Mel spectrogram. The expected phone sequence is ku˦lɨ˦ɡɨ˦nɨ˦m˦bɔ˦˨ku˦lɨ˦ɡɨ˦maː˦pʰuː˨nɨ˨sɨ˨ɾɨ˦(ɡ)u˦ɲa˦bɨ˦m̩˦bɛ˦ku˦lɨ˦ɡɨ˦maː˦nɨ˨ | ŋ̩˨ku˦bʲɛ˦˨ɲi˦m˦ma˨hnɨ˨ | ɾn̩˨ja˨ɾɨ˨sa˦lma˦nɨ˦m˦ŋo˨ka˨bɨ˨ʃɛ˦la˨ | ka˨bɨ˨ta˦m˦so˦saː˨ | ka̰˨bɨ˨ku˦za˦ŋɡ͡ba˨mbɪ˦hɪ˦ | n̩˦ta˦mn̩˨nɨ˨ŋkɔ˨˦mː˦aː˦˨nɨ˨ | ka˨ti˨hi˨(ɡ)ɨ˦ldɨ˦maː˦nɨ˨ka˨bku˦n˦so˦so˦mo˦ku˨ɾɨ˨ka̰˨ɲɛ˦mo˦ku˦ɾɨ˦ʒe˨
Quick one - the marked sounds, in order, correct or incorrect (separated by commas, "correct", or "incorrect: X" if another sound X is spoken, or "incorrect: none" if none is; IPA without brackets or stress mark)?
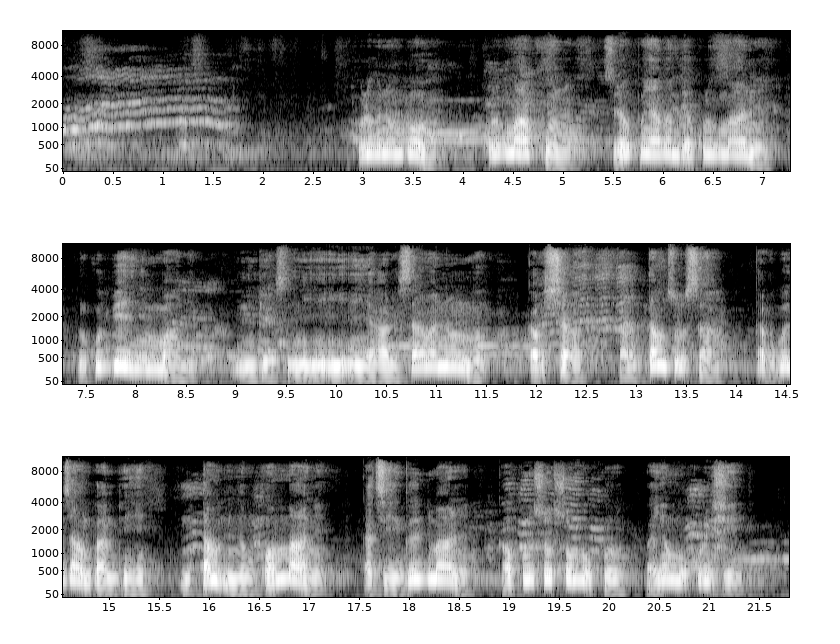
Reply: incorrect: k, correct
